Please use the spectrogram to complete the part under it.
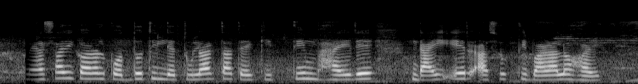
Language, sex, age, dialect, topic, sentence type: Bengali, female, 18-24, Jharkhandi, agriculture, statement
